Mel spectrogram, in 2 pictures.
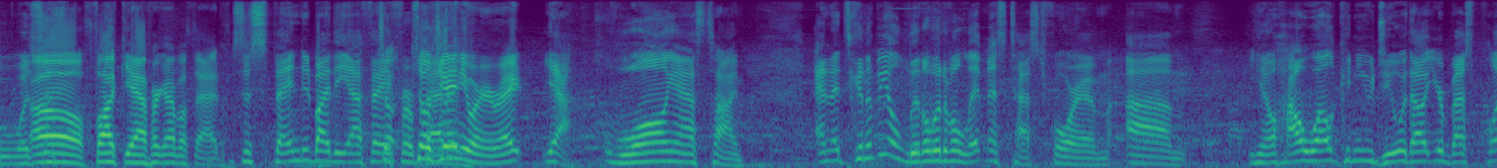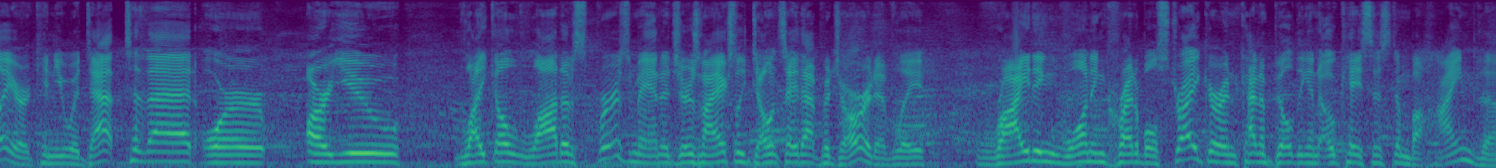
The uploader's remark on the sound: we recorded this in person at the Black Hart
